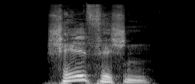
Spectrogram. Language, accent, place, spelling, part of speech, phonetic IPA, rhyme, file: German, Germany, Berlin, Schellfischen, noun, [ˈʃɛlˌfɪʃn̩], -ɛlfɪʃn̩, De-Schellfischen.ogg
- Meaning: dative plural of Schellfisch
